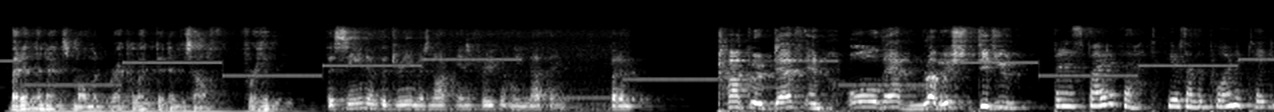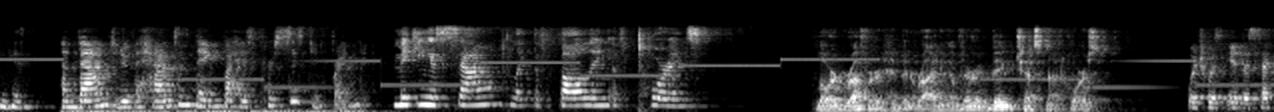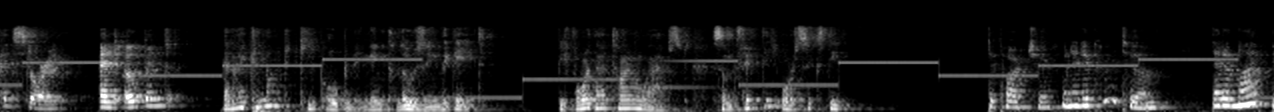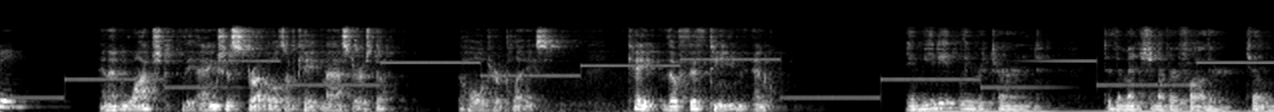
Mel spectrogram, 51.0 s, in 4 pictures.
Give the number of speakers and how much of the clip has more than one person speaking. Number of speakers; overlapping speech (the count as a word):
nine, no overlap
